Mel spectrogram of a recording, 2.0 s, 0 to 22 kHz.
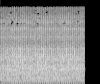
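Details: Ford 1.5 TDCi diesel, after repair of a jumped timing belt (rocker arms, valves, camshaft and belt replaced): an even, fast diesel clatter at idle that holds steady with no misses, knocks or hunting. Healthy idle.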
